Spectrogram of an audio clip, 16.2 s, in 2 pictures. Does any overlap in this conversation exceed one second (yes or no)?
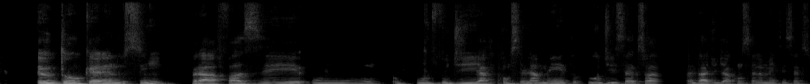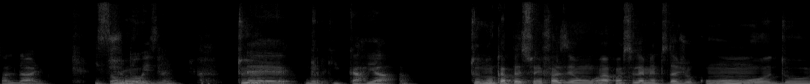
no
